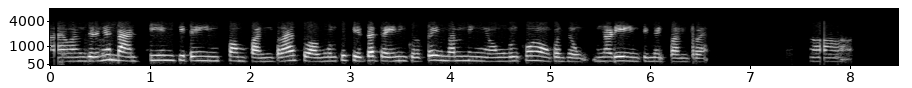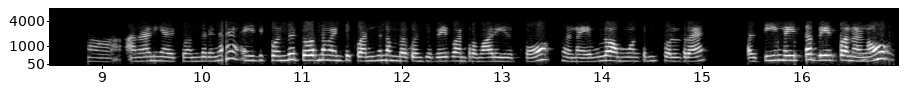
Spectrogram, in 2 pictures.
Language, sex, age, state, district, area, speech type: Tamil, female, 18-30, Tamil Nadu, Perambalur, rural, conversation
